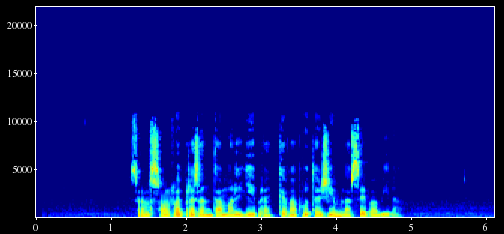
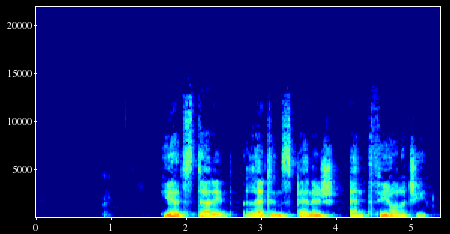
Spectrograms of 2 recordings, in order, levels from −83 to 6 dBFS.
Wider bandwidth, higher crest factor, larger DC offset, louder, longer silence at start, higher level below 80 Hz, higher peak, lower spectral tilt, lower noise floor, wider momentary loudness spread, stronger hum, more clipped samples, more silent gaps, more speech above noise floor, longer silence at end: second, 11 kHz vs 13 kHz; about the same, 22 dB vs 20 dB; neither; about the same, -26 LUFS vs -26 LUFS; second, 1.25 s vs 1.7 s; second, -74 dBFS vs -62 dBFS; about the same, -6 dBFS vs -8 dBFS; about the same, -4.5 dB/octave vs -5.5 dB/octave; second, -68 dBFS vs -89 dBFS; about the same, 8 LU vs 10 LU; neither; neither; neither; second, 42 dB vs 64 dB; first, 1.3 s vs 0.2 s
